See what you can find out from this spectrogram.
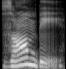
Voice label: "zombie", en; halloween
